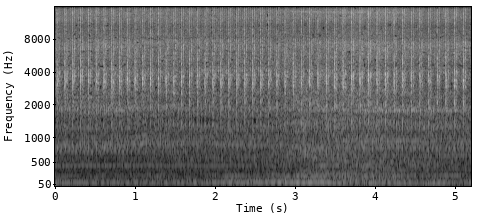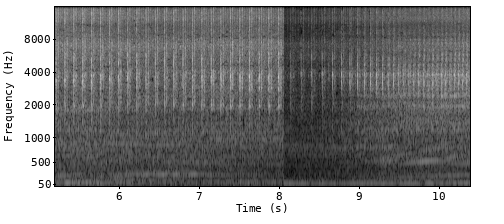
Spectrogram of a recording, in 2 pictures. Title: 2011 Chevy Cruze LTZ Turbo engine ticking noise on top warranty inspection video clip #karcheckz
